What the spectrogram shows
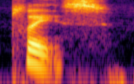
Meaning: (noun) An area; somewhere within an area.: An open space, particularly a city square, market square, or courtyard
- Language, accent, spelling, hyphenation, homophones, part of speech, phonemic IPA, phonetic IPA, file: English, General American, place, place, plaice, noun / verb, /ˈpleɪ̯s/, [ˈpʰl̥eɪ̯s], En-us-place.ogg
